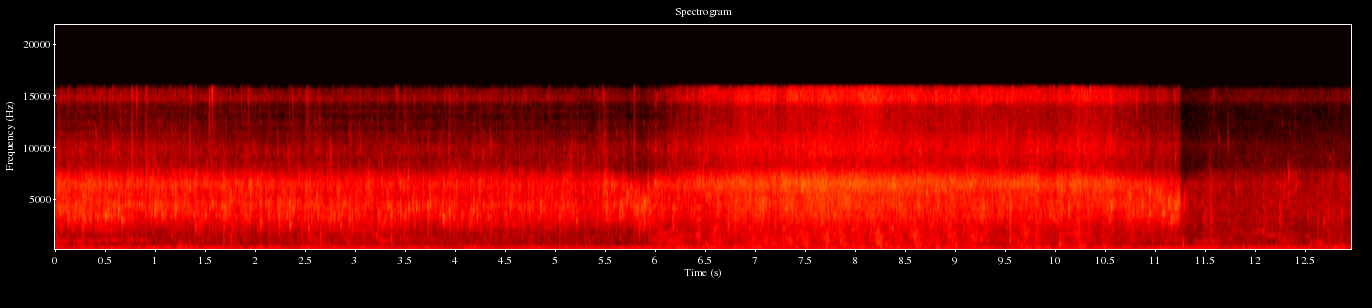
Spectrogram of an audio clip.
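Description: Sliced onion and garlic sizzling steadily in hot oil in a karahi, the tempering (bagar) for dal. Near the end the sizzle suddenly becomes much quieter.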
